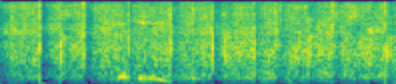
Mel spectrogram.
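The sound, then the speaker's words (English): A church audience gives a round of applause for its new members. The clapping is dense and continuous, with sharp individual claps showing above the steady patter. “Let's give our new members a round of applause.”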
